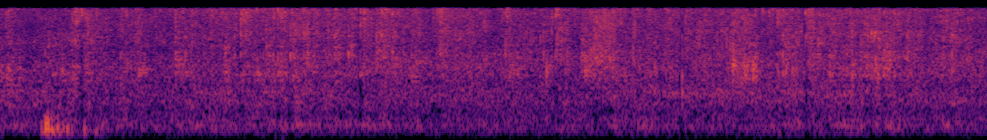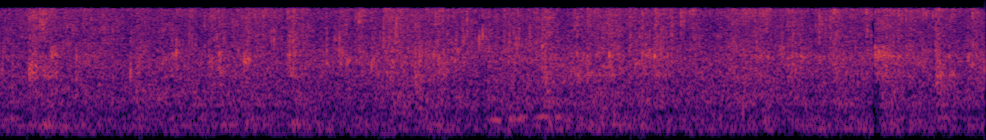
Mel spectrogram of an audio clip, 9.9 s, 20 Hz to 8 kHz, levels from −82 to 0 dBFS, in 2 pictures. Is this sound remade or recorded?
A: recorded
